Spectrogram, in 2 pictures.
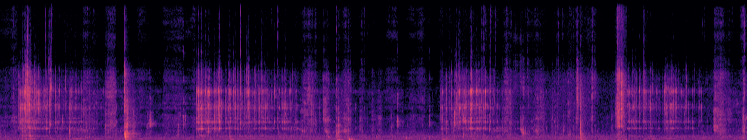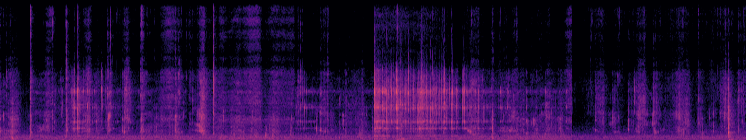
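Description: A person chewing and crunching food close to the microphone, in bursts of crackly crunching every few seconds with a few sharp clicks in between, and some wet sounds.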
